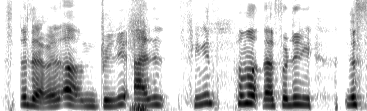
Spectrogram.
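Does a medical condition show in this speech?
Yes: cerebral palsy; speech difficulties, speech challenges.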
